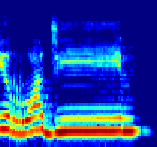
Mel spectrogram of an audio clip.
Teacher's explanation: پھر الرجیم، را کو موٹا کرنا ہے، را کی آواز موٹی بھی ہو اور اس میں کپ کپاہٹ بھی ہو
